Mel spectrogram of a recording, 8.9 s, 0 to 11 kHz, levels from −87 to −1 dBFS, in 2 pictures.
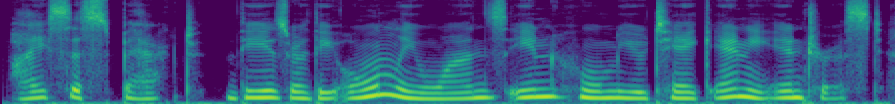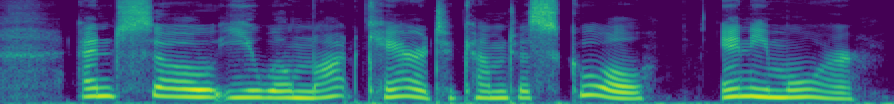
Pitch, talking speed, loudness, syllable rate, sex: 220 Hz, 170 wpm, -17 LUFS, 4.2 syllables/s, female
